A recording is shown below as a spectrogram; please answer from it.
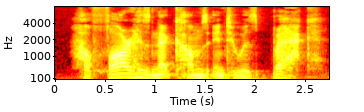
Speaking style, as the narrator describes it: exclaimed Solomon John

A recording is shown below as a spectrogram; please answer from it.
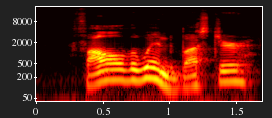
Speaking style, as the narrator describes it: replied Sleepy

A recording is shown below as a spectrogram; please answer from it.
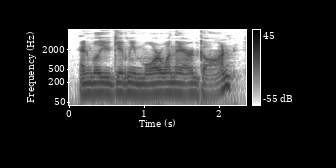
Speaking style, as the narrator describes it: he asked

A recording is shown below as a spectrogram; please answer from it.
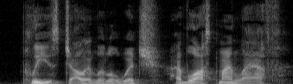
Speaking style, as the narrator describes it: said Twinkling Feet

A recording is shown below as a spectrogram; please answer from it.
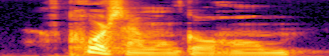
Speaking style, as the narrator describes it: muttered Boxer to himself

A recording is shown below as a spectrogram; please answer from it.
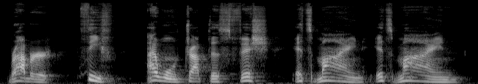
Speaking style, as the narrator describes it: screaming harshly

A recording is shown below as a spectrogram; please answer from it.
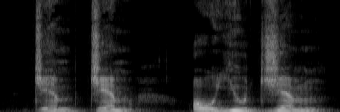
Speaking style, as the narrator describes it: they yelled shrilly

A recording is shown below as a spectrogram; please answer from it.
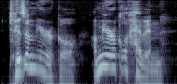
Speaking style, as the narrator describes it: exclaimed the men

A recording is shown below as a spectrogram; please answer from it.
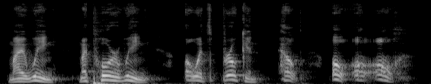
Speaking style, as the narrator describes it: he cried

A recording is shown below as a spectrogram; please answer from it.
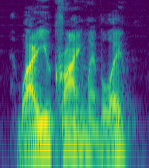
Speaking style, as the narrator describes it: asked the saint

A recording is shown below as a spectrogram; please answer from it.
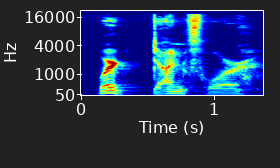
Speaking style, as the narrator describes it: Skip groaned

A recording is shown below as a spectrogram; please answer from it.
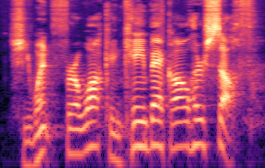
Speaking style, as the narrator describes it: they cried

